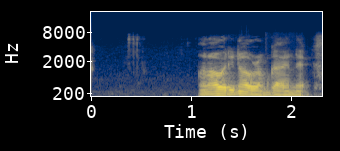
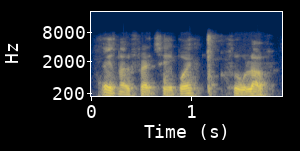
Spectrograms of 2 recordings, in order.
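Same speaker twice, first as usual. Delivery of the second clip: ordinary talk, nothing marked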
